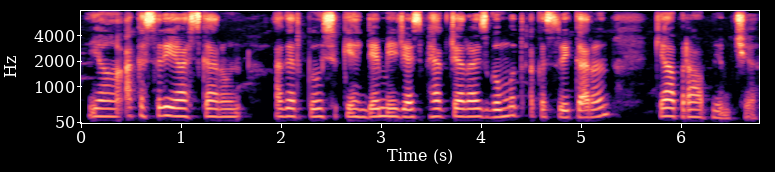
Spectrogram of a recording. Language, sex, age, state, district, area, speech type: Kashmiri, female, 18-30, Jammu and Kashmir, Bandipora, rural, spontaneous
